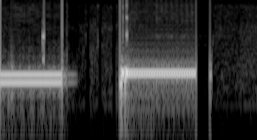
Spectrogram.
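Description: A telephone line plays steady electronic tones while a bank call is transferred: one tone that cuts off with a click, then after a pause a second sustained tone. It ends abruptly, followed by a short blip.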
